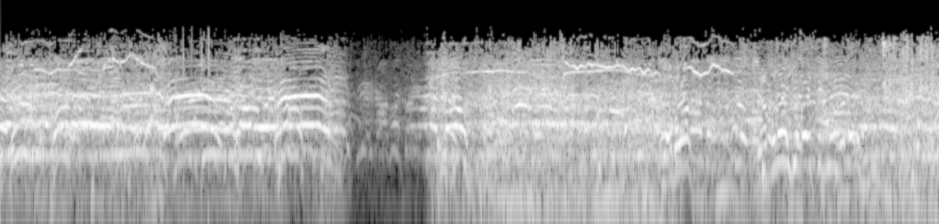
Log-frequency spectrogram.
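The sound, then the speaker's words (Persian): A large crowd of protesters in Zarrin Shahr chants slogans against the Islamic Republic in a dense, continuous roar, briefly dropping away before surging back, as security forces use tear gas to disperse them; a couple of sharp, brief gunshots cut through the noise. “تا یه ویدیویی که از اجتماع مردم زرین شهر توی سرکان در شبکه‌های اجتماعی منتشر شده، نیروهای امنیتی برای متفرق کردن مردم از گاز اشک‌آور استفاده کردند و در پس زمینه نیز صدای شلیک چند گلوله شنیده می‌شود.”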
